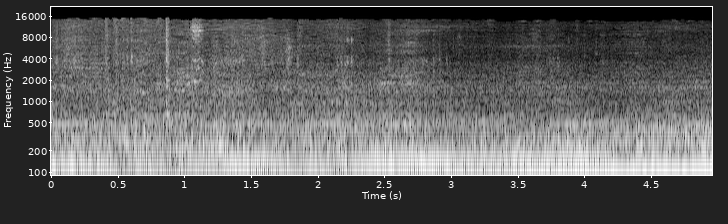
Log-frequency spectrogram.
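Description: Land Rover engine running at low revs as the vehicle crawls along a rough, muddy off-road track, its note shifting slightly about four seconds in.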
